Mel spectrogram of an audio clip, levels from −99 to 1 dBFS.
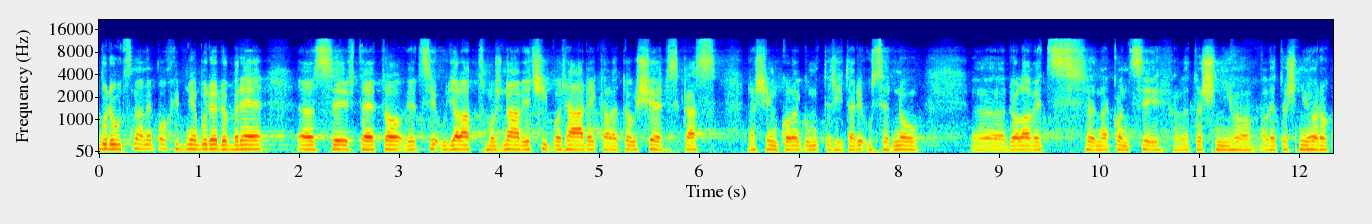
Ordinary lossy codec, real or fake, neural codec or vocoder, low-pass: Opus, 16 kbps; real; none; 10.8 kHz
